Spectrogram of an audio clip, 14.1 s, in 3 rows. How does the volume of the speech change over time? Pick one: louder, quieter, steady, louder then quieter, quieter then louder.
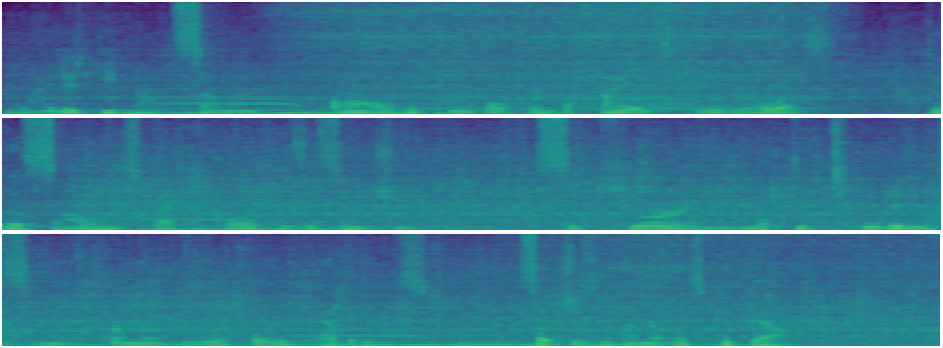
steady.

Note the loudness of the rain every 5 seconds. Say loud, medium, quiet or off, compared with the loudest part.
medium, loud, loud.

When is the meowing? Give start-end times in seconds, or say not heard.
0.8-2.1, 5.2-6.5, 10.8-12.2.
